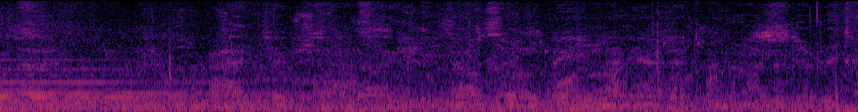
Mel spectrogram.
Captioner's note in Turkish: Konuşma sesleri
